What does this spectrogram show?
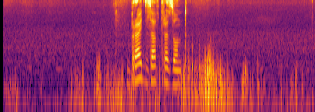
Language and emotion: Russian, neutral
